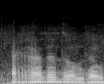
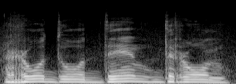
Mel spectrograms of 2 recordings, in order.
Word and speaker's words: rhododendron: here 100 m Here in this direction Radonden Park there was a sign It's quite possible that I'm pronouncing it incorrectly The word is too tricky 700 m Rhododen No, what's correct rhododendron park Radoden Park How come I shortened the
